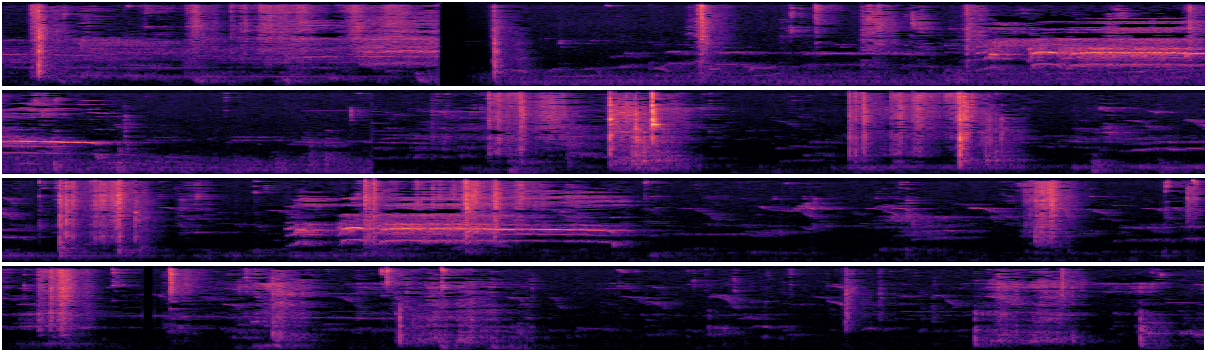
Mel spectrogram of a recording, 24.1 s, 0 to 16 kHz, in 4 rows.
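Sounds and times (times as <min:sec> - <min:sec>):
rooster crowing: 0:01.4 - 0:02.2, 0:03.2 - 0:06.7.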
